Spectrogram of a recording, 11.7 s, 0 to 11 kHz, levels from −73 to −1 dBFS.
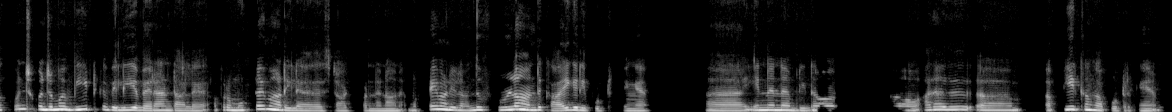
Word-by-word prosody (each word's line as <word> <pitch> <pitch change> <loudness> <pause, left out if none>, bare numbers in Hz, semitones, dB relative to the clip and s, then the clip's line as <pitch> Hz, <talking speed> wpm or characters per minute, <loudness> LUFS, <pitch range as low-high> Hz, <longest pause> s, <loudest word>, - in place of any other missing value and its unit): கொஞ்சம் 345 +1 -2
கொஞ்சமா 280 +1 +7
வீட்டுக்கு 280 -1 +1
வெளிய 235 +1 +3
வெறாண்டால 205 -2 -2 0.2
அப்புறம் 230 0 -1
மொட்டை 280 +9 -1
மாடியில 220 -7 +3 0.3
ஸ்டார்ட் 175 -2 -11
பண்ணேன் 165 -1 -5
நான். 165 +2 -4
மொட்டை 305 +10 -5
மாடியில 250 -7 +3
வந்து 260 +4 +2
ஃபுல்லா 265 +4 +3
வந்து 250 +1 +2
காய்கறி 220 +3 +1
போட்டுருக்கேங்க. 180 0 -9 0.8
ஆ - - -3 0.3
என்னென்ன 230 -1 +4
அப்டின்னா 205 +1 -4 0.8
ஆ - - -10 0.3
அதாவது 280 +1 +2 0.3
அ - - -2 0.6
அ - - -5
பீர்கங்கா 280 -5 +2
போட்டுருக்கேன். 175 +1 -8
230 Hz, 140 wpm, -19 LUFS, 195-275 Hz, 0.8 s, கொஞ்சமா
